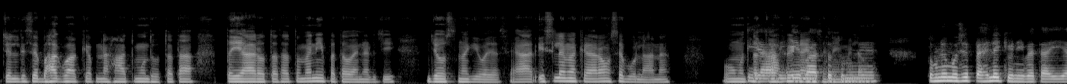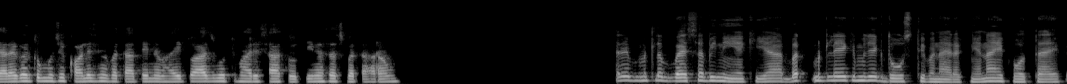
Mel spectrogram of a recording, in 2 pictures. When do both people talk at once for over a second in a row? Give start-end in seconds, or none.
7.5-8.7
